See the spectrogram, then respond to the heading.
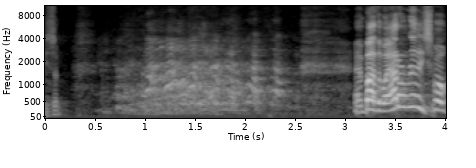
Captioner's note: audience laughing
